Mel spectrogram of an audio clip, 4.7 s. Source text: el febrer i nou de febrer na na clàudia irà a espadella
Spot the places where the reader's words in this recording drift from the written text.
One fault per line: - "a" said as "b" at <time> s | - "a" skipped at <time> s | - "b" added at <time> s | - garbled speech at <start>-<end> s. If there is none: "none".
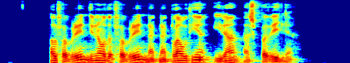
none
